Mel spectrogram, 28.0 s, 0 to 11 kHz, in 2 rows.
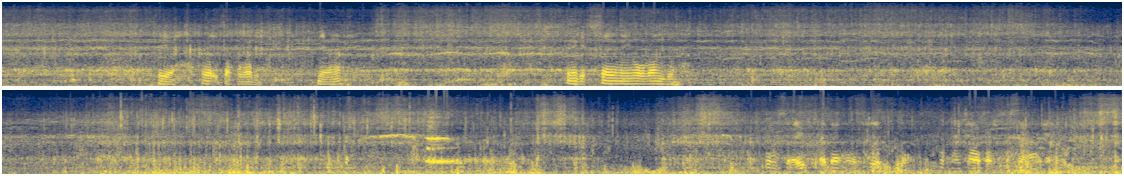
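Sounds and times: wind buffeting microphone: 0:00.0 - 0:28.0
bike rattling over bumps: 0:14.6 - 0:28.0
brief squeak: 0:18.8 - 0:19.8.

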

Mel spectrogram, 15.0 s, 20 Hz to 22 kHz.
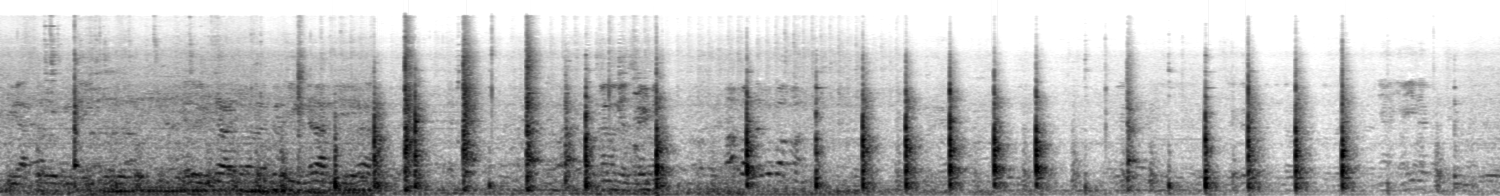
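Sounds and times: cleaver chopping meat: 0:02.8 - 0:06.8, 0:07.4 - 0:13.6.

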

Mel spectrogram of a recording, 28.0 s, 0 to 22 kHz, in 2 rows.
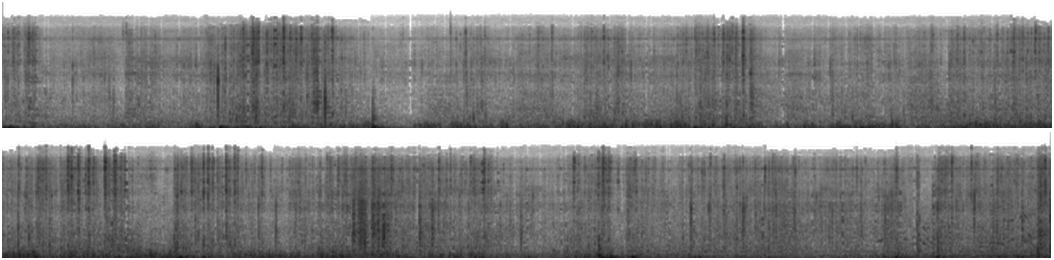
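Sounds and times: bike chain and frame rattling: 0:00.0 - 0:27.9
tyres rolling over dirt: 0:00.0 - 0:27.9
wind buffeting microphone: 0:00.0 - 0:27.9
heavy thumps of bike: 0:06.0 - 0:27.9.

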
